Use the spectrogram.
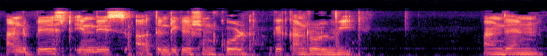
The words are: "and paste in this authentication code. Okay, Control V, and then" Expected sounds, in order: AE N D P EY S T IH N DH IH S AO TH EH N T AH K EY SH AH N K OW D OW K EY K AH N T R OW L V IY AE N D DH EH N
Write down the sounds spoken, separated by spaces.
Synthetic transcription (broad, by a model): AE N D B EY S T IH N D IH S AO T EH N T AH K EY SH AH N K OW D OW K EY K AH N T R OW L V IY AE N D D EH N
